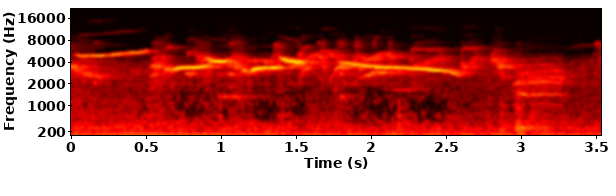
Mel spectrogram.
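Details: Oriental magpie-robin song to stimulate a stressed bird that has fallen silent: sustained clear whistles sliding slowly down and up, loud and pure, with a low hum underneath.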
